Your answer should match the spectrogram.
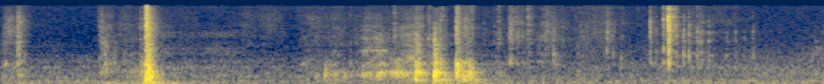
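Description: Keys to a Ram pickup truck jingle as they are grabbed, a remote-start fob on the ring: one sharp clink, then a brief cluster of rattling jangles and a last light clink, all quiet.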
